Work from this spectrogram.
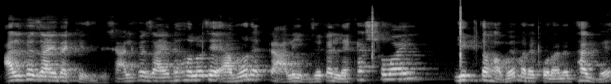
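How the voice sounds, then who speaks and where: A man with a Bangladeshi Bengali accent leads a recitation lesson, modelling each word slowly and repeating it several times for students to follow. His voice sits high for a man. The room adds a noticeable echo. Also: animated, a little mellow. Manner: slow, drawn-out syllables when modelling recitation. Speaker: Quran recitation teacher. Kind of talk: tajweed lesson with call-and-repeat drills. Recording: echoey room.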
